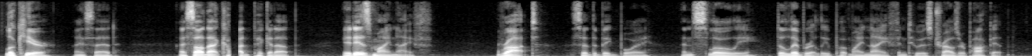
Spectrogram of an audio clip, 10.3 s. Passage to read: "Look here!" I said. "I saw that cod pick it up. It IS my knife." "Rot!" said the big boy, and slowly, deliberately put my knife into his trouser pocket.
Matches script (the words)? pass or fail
pass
